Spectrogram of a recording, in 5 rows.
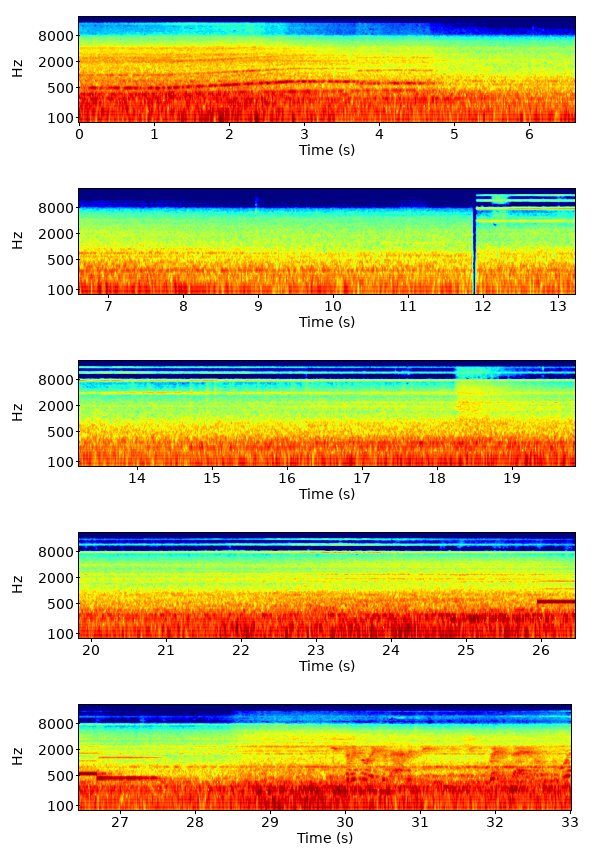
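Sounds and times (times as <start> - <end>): electric train rumbling past: 0.0 - 33.0
high-pitched whines: 26.0 - 27.8.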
